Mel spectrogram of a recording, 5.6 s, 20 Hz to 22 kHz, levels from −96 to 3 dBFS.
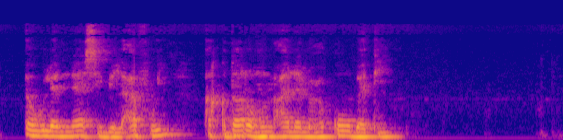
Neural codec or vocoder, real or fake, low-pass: none; real; 10.8 kHz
